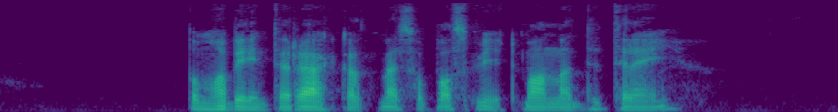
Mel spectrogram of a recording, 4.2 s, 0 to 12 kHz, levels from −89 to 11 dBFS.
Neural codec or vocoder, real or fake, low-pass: codec, 24 kHz, 0.9 kbps, WavTokenizer, medium speech release version 2; fake; 10.8 kHz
